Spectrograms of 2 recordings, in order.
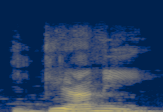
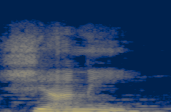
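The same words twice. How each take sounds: First: It starts with a g sound, gyaani. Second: It starts with a j sound, jyaani. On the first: The speaker calls it wrong. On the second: The speaker calls it right.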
